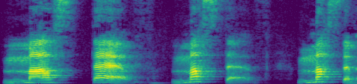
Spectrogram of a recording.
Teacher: So it's like a shorter version. It's like those words are joined together and it's a lot faster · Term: connected speech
